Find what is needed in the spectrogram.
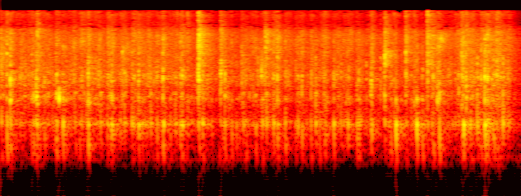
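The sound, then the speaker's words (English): A spoon mixes an added ingredient into dough in a bowl until it turns creamy, making many quick, rhythmic scraping and stirring strokes that continue steadily throughout. No voices are heard. “We're gonna add this guy to the dough and we're just gonna mix that in. And it'll get nice and creamy.”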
